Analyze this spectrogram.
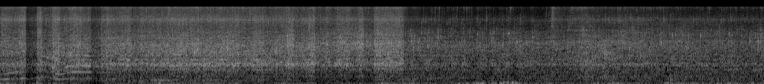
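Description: Breaded chicken rolls deep-frying in a kadai of hot oil: steady sizzling with fine crackles, a little quieter about four seconds in.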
